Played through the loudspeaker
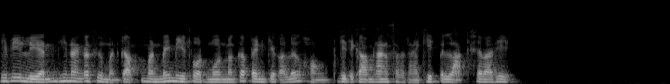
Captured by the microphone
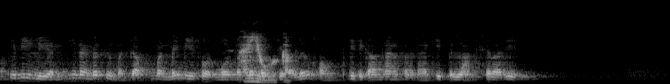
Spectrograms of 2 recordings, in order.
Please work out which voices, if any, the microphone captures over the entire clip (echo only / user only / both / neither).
both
